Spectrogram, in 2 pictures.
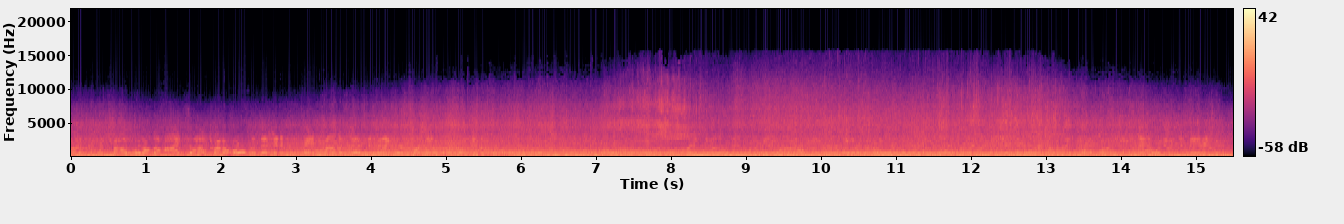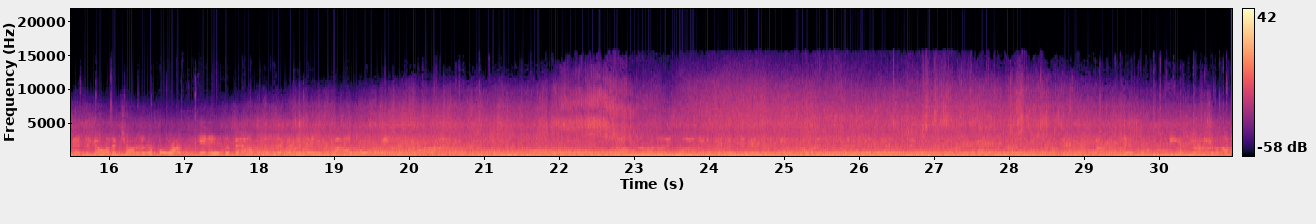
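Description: A field of modified race cars lapping a short oval, several engines sounding at once with their pitches sliding up and down as the pack goes around, swelling loudest as the cars pass about eight seconds in and again about twenty-two seconds in.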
